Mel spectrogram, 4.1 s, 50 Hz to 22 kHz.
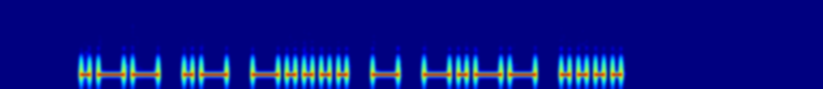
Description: Morse code, heard as a keyed tone, about 28 wpm, 700 Hz. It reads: WA6TYH
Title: USA Call Signs 28wpm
